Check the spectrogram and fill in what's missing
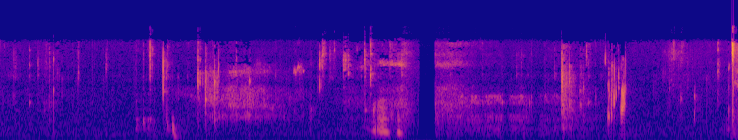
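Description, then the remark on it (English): Someone drinks Shanghai water: a few sips and swallows with wet mouth noises and soft clicks, fairly quiet, with no talking. “I need a drink.”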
